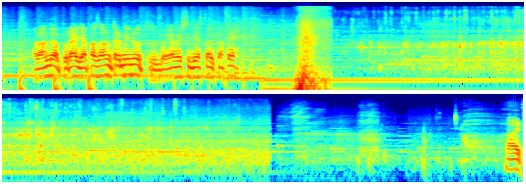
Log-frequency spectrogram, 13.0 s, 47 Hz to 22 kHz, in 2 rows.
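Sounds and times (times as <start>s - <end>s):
coffee pouring into a mug: 4.2s - 9.9s.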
